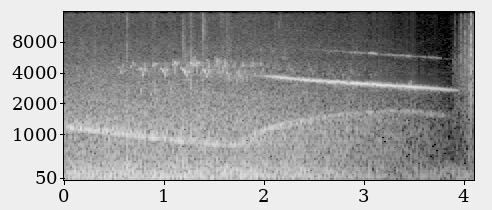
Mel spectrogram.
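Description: A siren wailing over a steady hiss of street noise. Its pitch slides down for nearly two seconds, then climbs again, while a thinner high tone glides slowly down. Everything fades out near the end.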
